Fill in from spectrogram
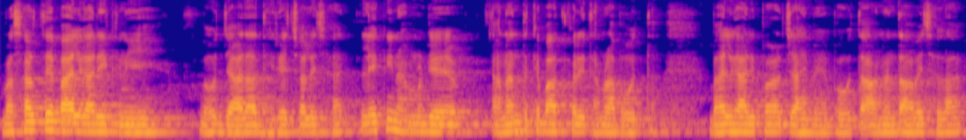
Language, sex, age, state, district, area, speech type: Maithili, male, 18-30, Bihar, Madhubani, rural, spontaneous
